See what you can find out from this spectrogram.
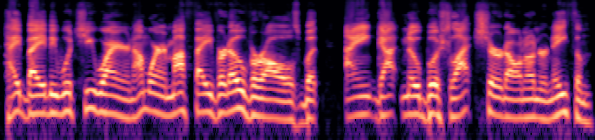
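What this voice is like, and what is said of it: Exaggerated Southern US accent. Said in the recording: “crazy Southern accent”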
